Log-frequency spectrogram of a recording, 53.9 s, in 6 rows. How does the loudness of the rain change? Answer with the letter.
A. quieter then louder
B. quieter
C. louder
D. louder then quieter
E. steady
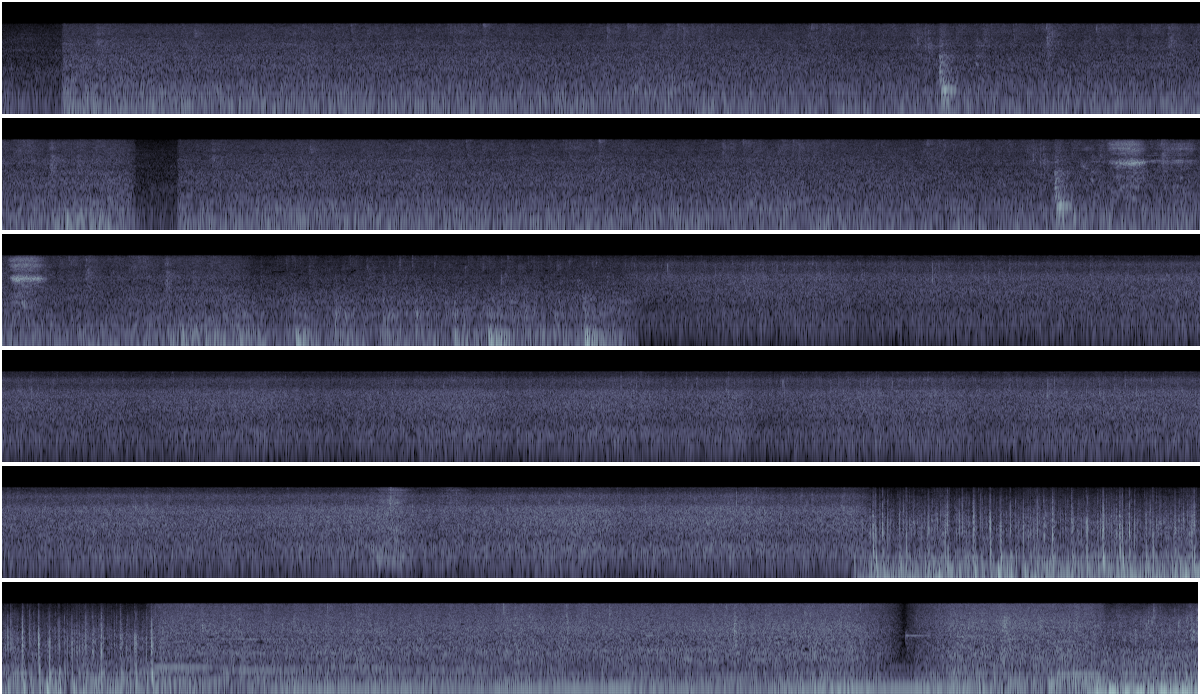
C.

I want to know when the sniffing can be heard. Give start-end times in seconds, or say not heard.
17.0-18.4, 38.7-39.5.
